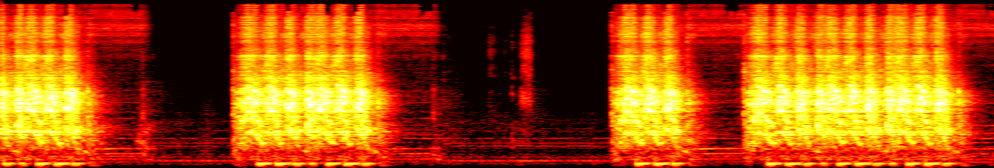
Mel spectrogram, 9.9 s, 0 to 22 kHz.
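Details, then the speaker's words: 1985 BMW K100 motorcycle, fire-damaged and sitting 6 years, plugs just refitted: several bursts of fast, even cranking, about three turns a second, with no firing; cranks but won't start. Later a relay with something loose inside was suspected. "Okay, we got the bike torn down again, trying to find out why this thing won't start."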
